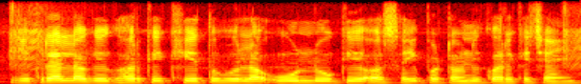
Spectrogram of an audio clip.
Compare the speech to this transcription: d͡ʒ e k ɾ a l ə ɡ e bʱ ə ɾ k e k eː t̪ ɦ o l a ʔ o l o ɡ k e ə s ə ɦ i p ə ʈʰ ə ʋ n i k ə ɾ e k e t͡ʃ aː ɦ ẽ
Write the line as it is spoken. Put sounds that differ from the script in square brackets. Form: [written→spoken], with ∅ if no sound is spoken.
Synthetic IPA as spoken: d͡ʒ e k ɾ a l ə ɡ e [bʱ→ɡʱ] ə ɾ k e [k→kʰ] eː t̪ ɦ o l a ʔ o l o ɡ k e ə s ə ɦ i p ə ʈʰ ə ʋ n i k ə ɾ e k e t͡ʃ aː ɦ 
